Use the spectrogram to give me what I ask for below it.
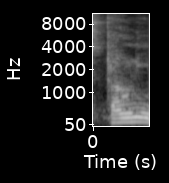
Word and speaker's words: phony: And over here, this Y is saying the name of an E, a long E.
